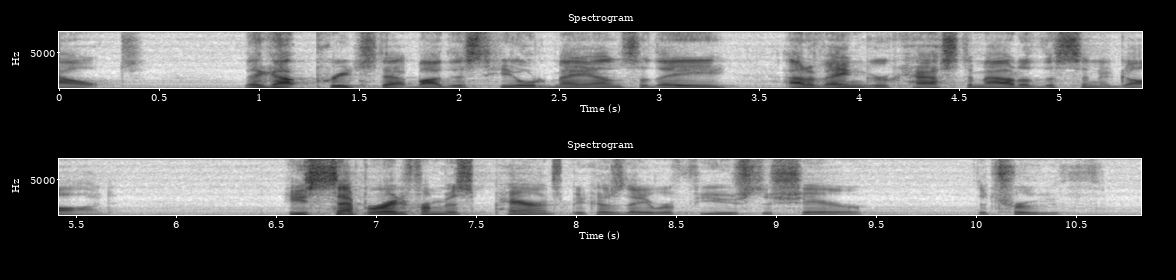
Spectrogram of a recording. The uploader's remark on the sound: Originally preached at the White Horse Heights Baptist Church in Greenville SC on June 7, 2023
